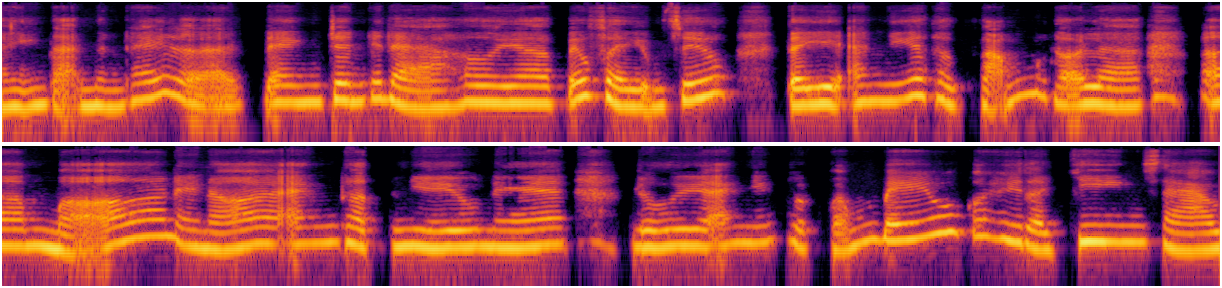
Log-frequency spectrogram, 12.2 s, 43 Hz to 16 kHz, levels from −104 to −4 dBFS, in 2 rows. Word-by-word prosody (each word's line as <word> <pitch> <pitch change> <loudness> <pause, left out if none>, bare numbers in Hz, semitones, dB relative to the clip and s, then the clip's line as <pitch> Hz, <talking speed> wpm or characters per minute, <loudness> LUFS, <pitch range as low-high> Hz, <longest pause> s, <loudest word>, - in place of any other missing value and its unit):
hiện 195 +2 -1
tại 195 0 -3
mình 200 -1 0
thấy 280 +6 0
là 280 - -1
đang 235 0 0
trên 255 -1 +2
cái 275 +1 0
đà 205 -6 +1
hơi, 230 +3 +1
a, 230 0 +2
béo 285 - +4
phì, 200 -6 +4
ừm, 200 -1 -2
xíu 265 +10 +2 0.3
tại 205 - +6
vì 225 +1 +5
ăn 235 +3 -2
những 250 +3 -2
cái 310 - +3
thực 230 -6 -1
phẩm, 245 +6 -1 0.2
gọi 220 - +1
là, 205 -2 +2 0.3
ờ, 240 0 0
mỡ 235 +2 +1 0.2
này 245 -8 -2
nọ, 210 -1 0 0.3
ăn 265 +1 -3
thịt 250 -4 0
nhiều 230 -1 +2
nè, 235 +2 0 0.3
rồi 235 +1 +1
ăn 260 +3 -2
những 275 +2 -5
thực 230 -5 -4
phẩm 235 +10 -3
béo, 315 +5 +2
có 360 - -4
khi 295 -3 0
là 215 -4 +1
chiên 280 0 +3
xào 205 -2 0
235 Hz, 210 wpm, -22 LUFS, 220-265 Hz, 0.3 s, tại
